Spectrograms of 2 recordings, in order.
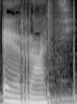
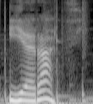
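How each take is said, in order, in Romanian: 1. Cuvântul începe cu un „e” simplu. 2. Cuvântul începe cu sunetul „ye”. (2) "pronunțăm"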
